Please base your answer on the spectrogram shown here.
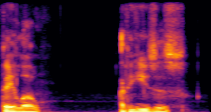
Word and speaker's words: phthalo: So originally I was going to say phthalo blue, but I know that Bob Ross calls these phthalo. I think he uses phthalo white.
